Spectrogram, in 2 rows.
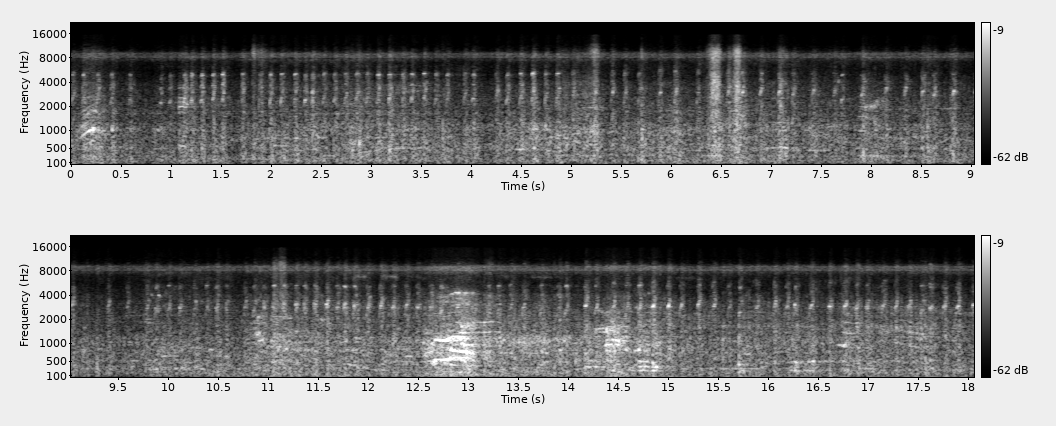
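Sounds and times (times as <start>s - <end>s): insects chirping: 0.1s - 18.0s.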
